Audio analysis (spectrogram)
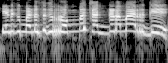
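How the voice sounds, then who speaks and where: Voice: extremely high pitch, fairly even intonation, normal speed. A performer voicing a cheeky, greedy young daughter in a cartoon, with a Tirunelveli Tamil accent and a teasing, coaxing way of talking. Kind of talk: cartoon voice acting. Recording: loud background noise.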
